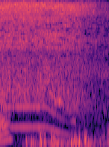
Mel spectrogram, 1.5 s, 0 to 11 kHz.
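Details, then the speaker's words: 2001 Chevy Venture windshield washer pump, previously stuck and freed up, bench-tested on 12 volts: small motor whirs with steady high whine then winds down, no grinding; washer pump running normally. "So I'm going to test it, show you guys now that it's working. So you can hear it's working now."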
